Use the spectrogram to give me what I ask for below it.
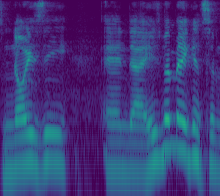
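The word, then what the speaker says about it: Neuse: Sheldon Noisy is how you pronounce it. It's not Noose. It's Noisy, and he's been making some noise.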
